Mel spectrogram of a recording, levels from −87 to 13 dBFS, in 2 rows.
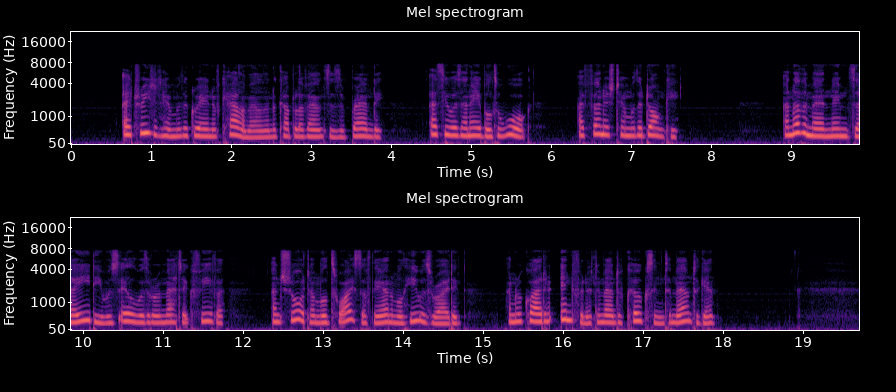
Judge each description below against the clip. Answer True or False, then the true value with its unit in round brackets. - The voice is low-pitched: False (230 Hz)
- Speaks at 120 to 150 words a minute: False (175 wpm)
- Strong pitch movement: False (3.2 semitones)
